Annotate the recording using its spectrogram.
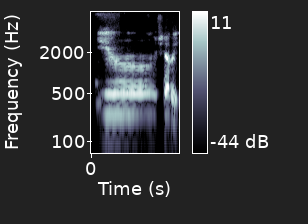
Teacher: Min syarri itu Min ditahan 2 sampai 3 harokat ya. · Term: samar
